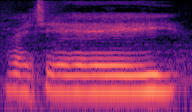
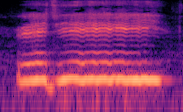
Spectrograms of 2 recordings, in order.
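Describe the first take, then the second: First: Said in the usual way. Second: Excited call. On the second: Real, not acted. Readying the puppy for fetch.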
